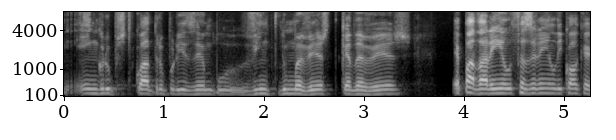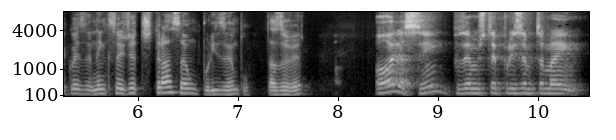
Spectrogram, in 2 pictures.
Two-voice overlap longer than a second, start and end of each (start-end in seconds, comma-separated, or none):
none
